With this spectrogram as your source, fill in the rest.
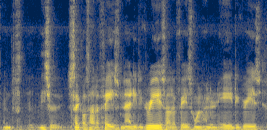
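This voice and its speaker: Deep and a bit bright with vocal fry, this man's voice holds fairly even intonation at normal speed, with slight background noise. He's an amateur radio hobbyist and vlogger rambling casually about a handbook as he flips through it, speaking plainly and self-deprecatingly as a hobbyist, not an expert.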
